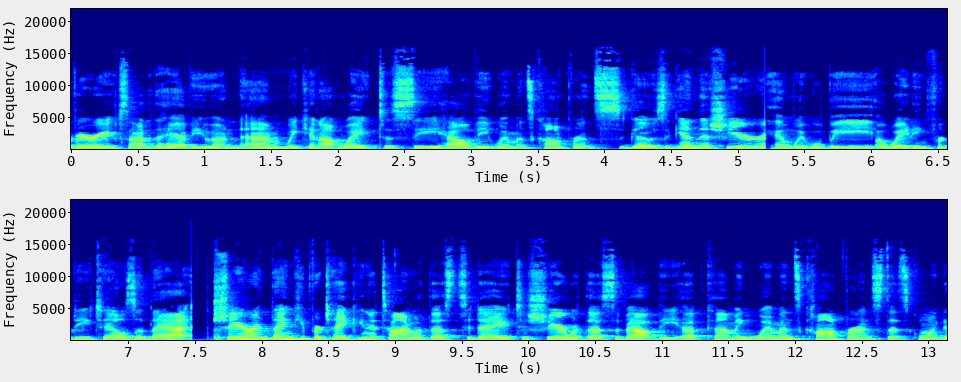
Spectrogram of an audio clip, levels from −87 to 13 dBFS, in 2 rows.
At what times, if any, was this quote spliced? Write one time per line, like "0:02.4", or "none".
0:06.0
